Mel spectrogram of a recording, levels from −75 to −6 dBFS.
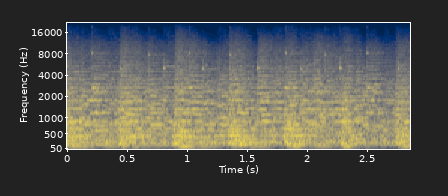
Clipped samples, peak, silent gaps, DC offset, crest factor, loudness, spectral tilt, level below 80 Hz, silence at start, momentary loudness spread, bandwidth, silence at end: under 0.1%; 0 dBFS; none; under 0.1%; 14 dB; -13 LUFS; -4.5 dB/octave; -46 dBFS; 0 s; 1 LU; over 20 kHz; 0 s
